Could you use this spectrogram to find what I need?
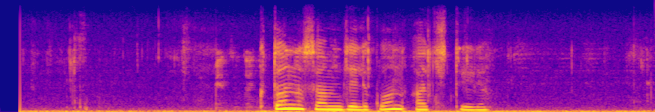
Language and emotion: Russian, neutral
